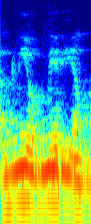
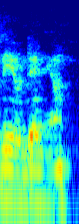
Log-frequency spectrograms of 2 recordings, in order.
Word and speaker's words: neodymium: I think it's pronounced neodymium.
